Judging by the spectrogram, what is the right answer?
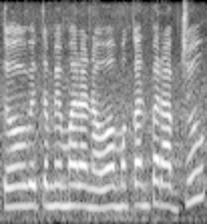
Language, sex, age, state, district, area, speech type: Gujarati, female, 18-30, Gujarat, Valsad, urban, spontaneous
